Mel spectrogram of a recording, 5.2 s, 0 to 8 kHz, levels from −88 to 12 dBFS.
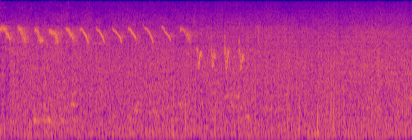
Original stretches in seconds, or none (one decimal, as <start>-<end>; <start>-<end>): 1.0-2.2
